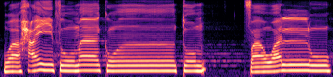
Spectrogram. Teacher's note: Huruf nun sukun bertemu huruf tu. Maka nun sukunnya melebur ke huruf tu. Kita baca dengung dan samar. Dengungnya kita tahan dua sampai 3 harakat ya.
